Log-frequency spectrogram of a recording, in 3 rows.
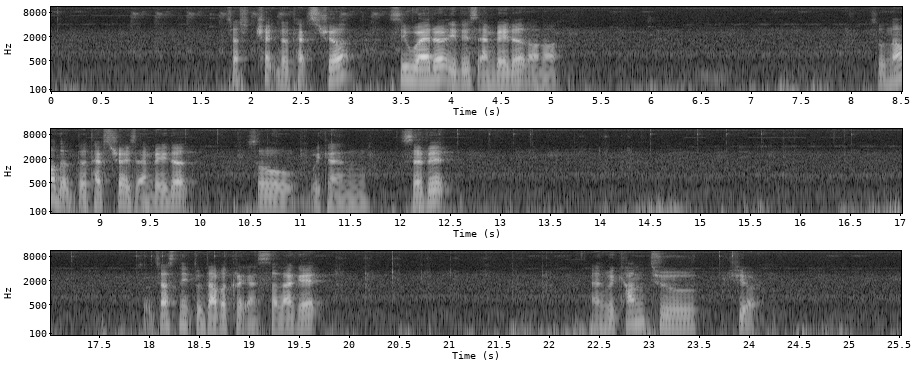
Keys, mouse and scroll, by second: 2.1 click, 2.7-4.0 drag, 4.0-9.3 middle drag, 4.0-4.3 scroll, 9.8 c, 10.3 click, 10.4 c, 10.8 scroll, 11.0 scroll, 11.1 scroll, 11.3 scroll, 11.3 scroll, 11.4 scroll, 11.7 scroll, 11.8 scroll, 12.0 middle click, 12.1 x, 12.4 click, 12.6 c, 13.2 c, 13.7 middle click, 13.7 scroll, 14.0-14.5 scroll up 24, 14.5-16.9 typing, 16.0 shift+middle click, 17.3-19.7 drag, 19.7 scroll, 20.1-22.0 middle drag, 20.1-21.9 scroll, 22.0-23.9 scroll up 18, 23.9-25.5 drag.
